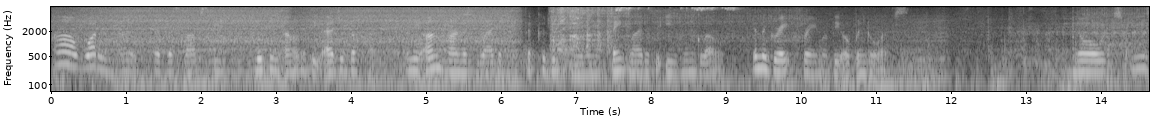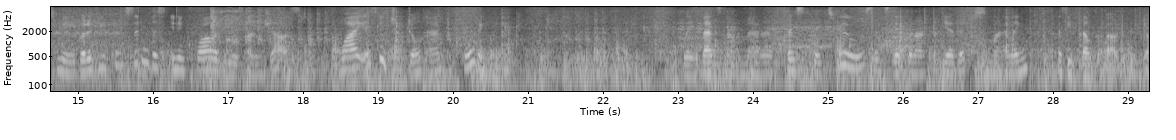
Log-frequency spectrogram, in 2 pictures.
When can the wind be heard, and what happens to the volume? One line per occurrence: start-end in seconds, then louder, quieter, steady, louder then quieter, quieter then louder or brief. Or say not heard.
0.0-29.2 louder.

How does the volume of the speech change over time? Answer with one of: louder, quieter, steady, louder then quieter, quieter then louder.
steady.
